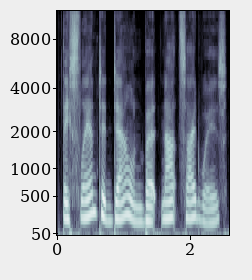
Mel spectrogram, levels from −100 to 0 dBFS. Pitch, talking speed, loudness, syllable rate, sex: 200 Hz, 140 wpm, -16 LUFS, 4.2 syllables/s, female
